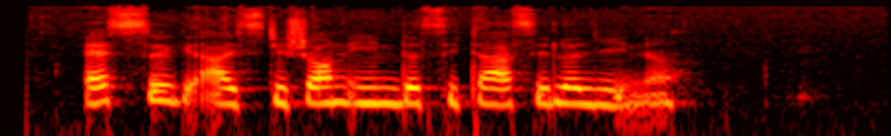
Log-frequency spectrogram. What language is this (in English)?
Romansh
